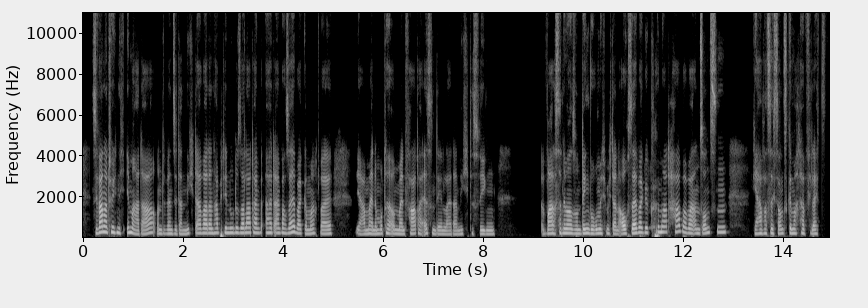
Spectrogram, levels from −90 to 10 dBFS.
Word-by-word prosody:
sie 215 - -3
war 260 - +10
natürlich 260 -2 +3
nicht 230 -1 -3
immer 225 -8 +2
da 225 +6 +1
und 190 -5 -5
wenn 190 0 +1
sie 185 0 -4
dann 180 -1 -4
nicht 205 +3 -5
da 215 0 +1
war, 220 0 +5
dann 220 0 +1
habe 230 - -1
ich - - -9
den 235 - +2
Nudelsalat 235 +1 +1
hein 230 -1 +2
halt 230 0 0
einfach 225 -1 -1
selber 225 -3 +2
gemacht, 195 +2 -3
weil, 185 +1 0 0.5
ja, 175 -1 -4
meine 185 0 0
Mutter 195 +2 -1
und 185 - 0
mein 180 -1 +1
Vater 190 0 -1
essen 200 -2 -3
den 175 0 -3
leider 165 0 -4
nicht, 180 +5 -8
deswegen 175 -2 -3 1.0
war 195 +1 +3
es 190 - -2
dann 220 -1 -1
immer 210 -1 +5
so 195 - -1
'n 190 - 0
Ding, 210 +1 +3
warum 195 +1 +2
ich 205 - -7
mich 205 - -4
dann 180 -1 0
auch 195 +1 +4
selber 225 +3 +4
gekümmert 265 +3 0
habe, 280 -1 +1
aber 220 -3 +2
ansonsten 245 +6 -1 0.5
ja, 200 +1 -1
was 205 +1 -2
ich 210 - +1
sonst 195 +2 -2
gemacht 210 -2 0
hab, 205 -2 -2
vielleicht 190 -1 -4
205 Hz, 235 wpm, -23 LUFS, 190-230 Hz, 1.0 s, war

